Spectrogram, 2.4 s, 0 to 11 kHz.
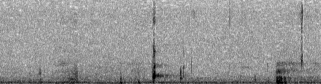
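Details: A baby, 8 days old, gives two short, abrupt hiccups about a second apart in a quiet room; hiccups.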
